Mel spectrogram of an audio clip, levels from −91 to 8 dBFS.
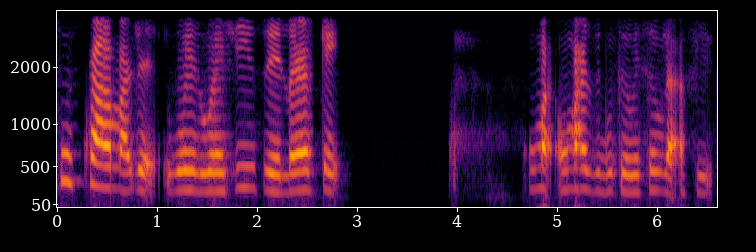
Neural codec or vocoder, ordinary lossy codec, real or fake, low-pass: codec, 16 kHz, 0.8 kbps, ZipCodec; none; fake; 3.6 kHz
